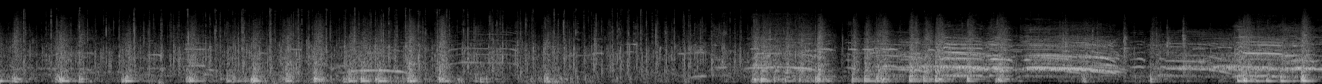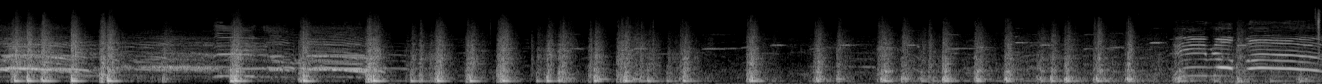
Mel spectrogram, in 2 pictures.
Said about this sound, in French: Enregistrement de la reconstitution de la bataille où l'on se mobilise quelques heures avant la bataille.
